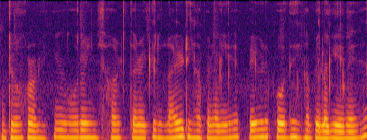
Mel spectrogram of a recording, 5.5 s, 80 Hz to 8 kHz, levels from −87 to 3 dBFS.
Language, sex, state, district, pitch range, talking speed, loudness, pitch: Hindi, male, Delhi, New Delhi, 135-150 Hz, 165 wpm, -16 LUFS, 145 Hz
